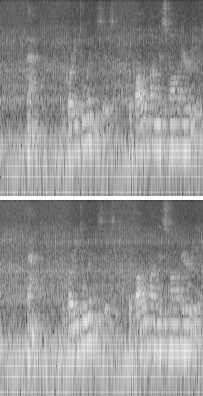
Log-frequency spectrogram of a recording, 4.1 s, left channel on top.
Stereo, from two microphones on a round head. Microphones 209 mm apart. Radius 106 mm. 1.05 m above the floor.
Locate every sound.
0.5 s a man speaking: 40° left (ahead or behind), 4 m; by 4.0 s 60° left (ahead or behind), 5.5 m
